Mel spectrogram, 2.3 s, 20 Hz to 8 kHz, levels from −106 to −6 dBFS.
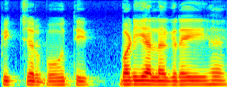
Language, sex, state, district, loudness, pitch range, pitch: Hindi, male, Rajasthan, Churu, -18 LUFS, 120-125 Hz, 125 Hz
